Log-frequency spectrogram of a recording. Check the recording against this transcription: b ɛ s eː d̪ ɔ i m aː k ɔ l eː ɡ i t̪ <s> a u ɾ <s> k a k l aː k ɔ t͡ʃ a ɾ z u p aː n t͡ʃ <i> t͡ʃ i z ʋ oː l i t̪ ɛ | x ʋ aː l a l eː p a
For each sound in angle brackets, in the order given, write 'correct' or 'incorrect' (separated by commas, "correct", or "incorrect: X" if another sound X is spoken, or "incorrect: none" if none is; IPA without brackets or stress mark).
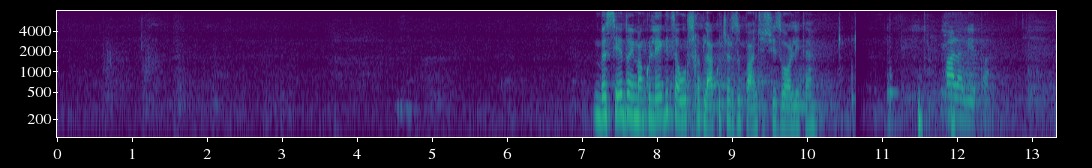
correct, incorrect: ʃ, correct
